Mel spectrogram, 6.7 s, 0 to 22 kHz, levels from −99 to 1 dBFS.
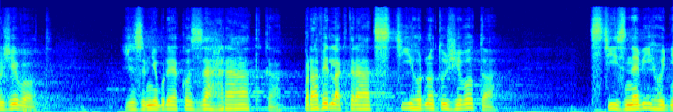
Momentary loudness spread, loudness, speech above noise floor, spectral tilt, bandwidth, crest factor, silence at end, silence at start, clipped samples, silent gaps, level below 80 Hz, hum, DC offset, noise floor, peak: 12 LU; -37 LUFS; 25 dB; -4.5 dB/octave; 16.5 kHz; 18 dB; 0 s; 0 s; under 0.1%; none; -66 dBFS; none; under 0.1%; -62 dBFS; -18 dBFS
